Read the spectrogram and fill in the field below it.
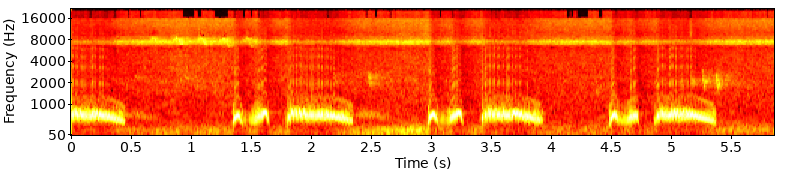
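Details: Tekukur, the spotted dove, giving a lure call meant to draw other doves in: paired short coos followed by a drawn-out descending coo, phrases recurring roughly every one and a half seconds over a constant thin high hum.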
